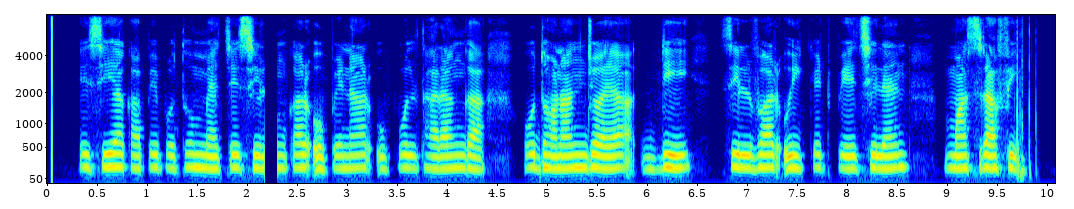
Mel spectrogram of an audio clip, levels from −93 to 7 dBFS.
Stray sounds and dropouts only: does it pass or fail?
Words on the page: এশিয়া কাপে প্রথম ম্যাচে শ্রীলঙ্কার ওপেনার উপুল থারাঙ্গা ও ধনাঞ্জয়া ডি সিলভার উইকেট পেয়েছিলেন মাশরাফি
fail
